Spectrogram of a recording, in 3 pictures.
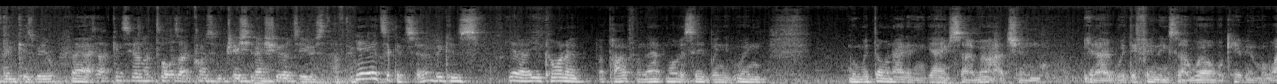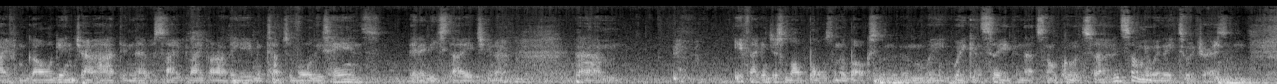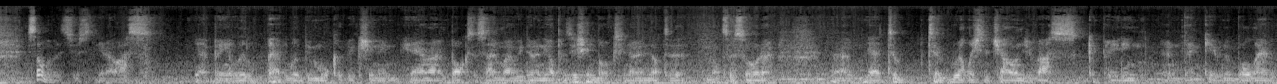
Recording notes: At the post-match press conference following Celtic's 3-2 victory over Dundee.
